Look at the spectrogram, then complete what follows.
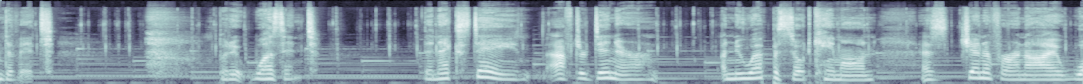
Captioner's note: sigh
